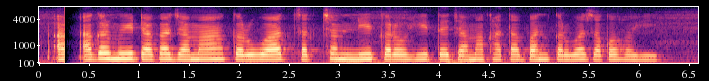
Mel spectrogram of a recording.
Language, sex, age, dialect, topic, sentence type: Magahi, female, 46-50, Northeastern/Surjapuri, banking, question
